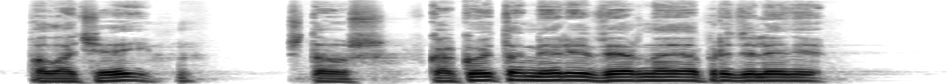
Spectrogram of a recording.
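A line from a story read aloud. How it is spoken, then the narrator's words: Even voice. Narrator (Russian): ровным голосом произнес Сталин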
